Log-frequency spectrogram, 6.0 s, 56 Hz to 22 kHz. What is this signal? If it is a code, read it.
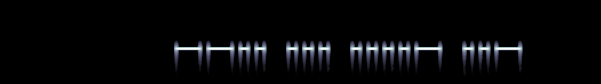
Morse code, heard as a keyed tone, about 16 wpm, 700 Hz. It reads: ZS4U
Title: DXCC-100 Call Signs - 4 Characters - 15wpm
